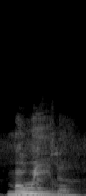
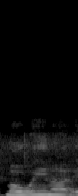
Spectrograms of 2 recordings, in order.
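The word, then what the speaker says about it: Moina: Moena. – Moena. – Moena is a variation of the French word moine, little sparrow.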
